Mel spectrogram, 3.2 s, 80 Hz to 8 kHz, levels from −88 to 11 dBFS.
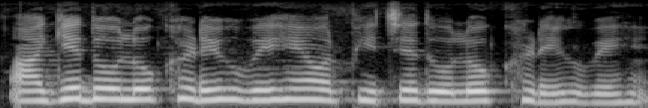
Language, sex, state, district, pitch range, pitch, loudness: Hindi, female, Uttar Pradesh, Hamirpur, 220-250 Hz, 235 Hz, -13 LUFS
